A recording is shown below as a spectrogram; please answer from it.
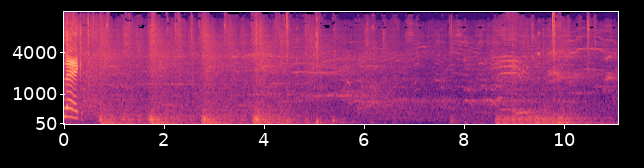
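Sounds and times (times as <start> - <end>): indoor arena crowd noise: 0.0 - 11.0.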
